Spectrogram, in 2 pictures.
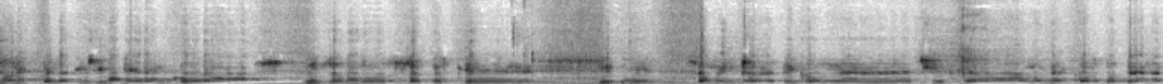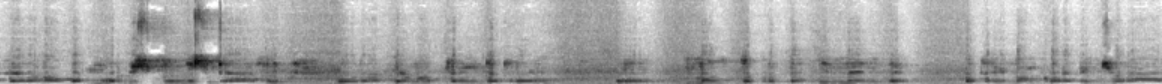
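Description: A middle-aged man speaks calmly and steadily into a microphone, close by.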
